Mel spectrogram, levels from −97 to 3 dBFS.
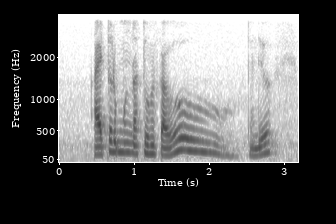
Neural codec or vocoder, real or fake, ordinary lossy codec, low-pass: vocoder, 44.1 kHz, 80 mel bands, Vocos; fake; AAC, 32 kbps; 3.6 kHz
